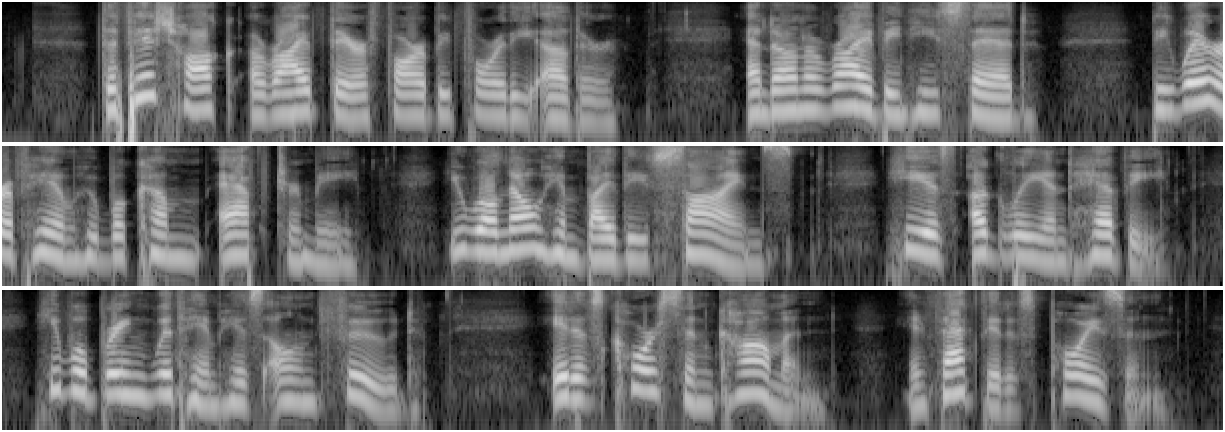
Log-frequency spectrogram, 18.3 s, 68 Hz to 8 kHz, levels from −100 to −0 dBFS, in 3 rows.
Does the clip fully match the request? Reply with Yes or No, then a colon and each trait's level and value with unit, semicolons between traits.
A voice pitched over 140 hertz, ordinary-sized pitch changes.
Yes: high, 190 Hz; average, 4.0 semitones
